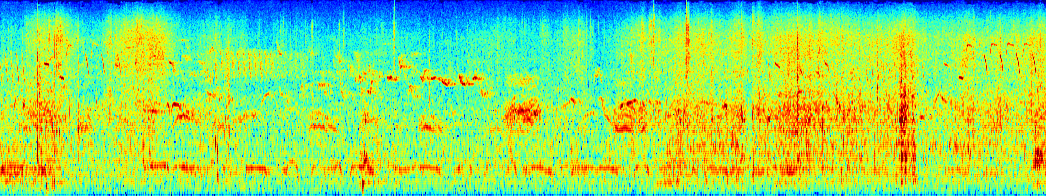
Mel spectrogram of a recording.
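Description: Faint bird calls and chirps over quiet outdoor ambience, with a single short sharp click about three quarters of the way through.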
